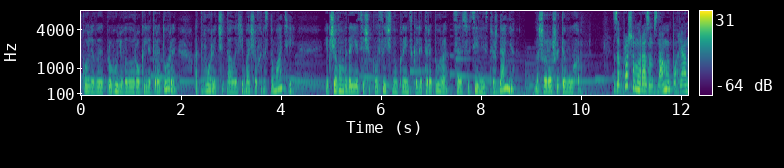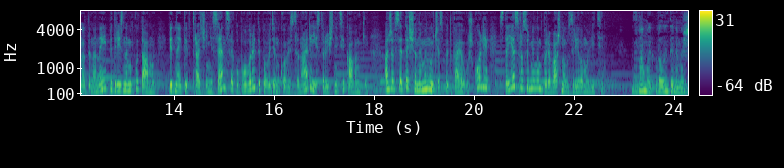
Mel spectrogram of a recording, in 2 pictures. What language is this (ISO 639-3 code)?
ukr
